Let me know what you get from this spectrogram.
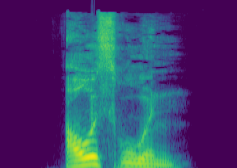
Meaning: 1. to rest, to recover (through rest and relaxation) 2. to rest (one's eyes, etc.)
- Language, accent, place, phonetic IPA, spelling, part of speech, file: German, Germany, Berlin, [ˈaʊ̯sˌʁuːən], ausruhen, verb, De-ausruhen.ogg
